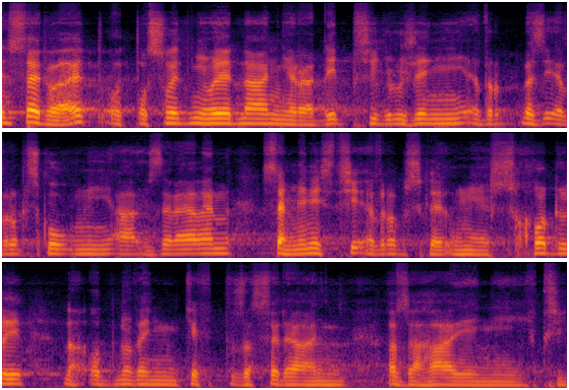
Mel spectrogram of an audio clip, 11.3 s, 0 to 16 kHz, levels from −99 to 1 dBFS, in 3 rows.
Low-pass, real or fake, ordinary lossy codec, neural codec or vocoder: 14.4 kHz; fake; Opus, 24 kbps; codec, 44.1 kHz, 2.6 kbps, SNAC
